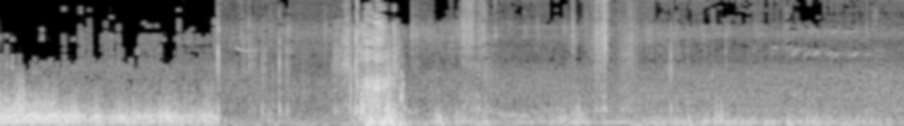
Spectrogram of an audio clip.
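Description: Wind rushing over the microphone and tyres rolling on asphalt during a bicycle ride. It is loud for about the first second and a half, then quieter, with one short loud rush of noise about two and a half seconds in.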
